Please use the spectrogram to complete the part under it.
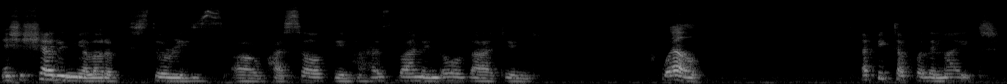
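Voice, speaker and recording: A young woman telling a personal story to camera, emotional and hesitant, with many restarts and soft, trailing phrases. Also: low voice, slow, pauses often. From Kenya. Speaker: vlogger.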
